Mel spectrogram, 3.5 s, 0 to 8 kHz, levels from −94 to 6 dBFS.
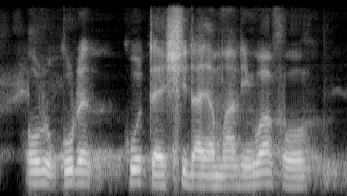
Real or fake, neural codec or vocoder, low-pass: fake; codec, 16 kHz, 0.8 kbps, ZipCodec; 7.2 kHz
